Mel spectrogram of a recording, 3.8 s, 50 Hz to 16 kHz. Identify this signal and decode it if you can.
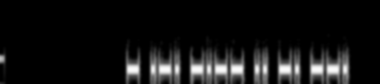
Morse code, heard as a keyed tone, about 30 wpm, 700 Hz. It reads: TRYING
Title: ING Suffix - Top 100 Words with Base Words 30wpm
